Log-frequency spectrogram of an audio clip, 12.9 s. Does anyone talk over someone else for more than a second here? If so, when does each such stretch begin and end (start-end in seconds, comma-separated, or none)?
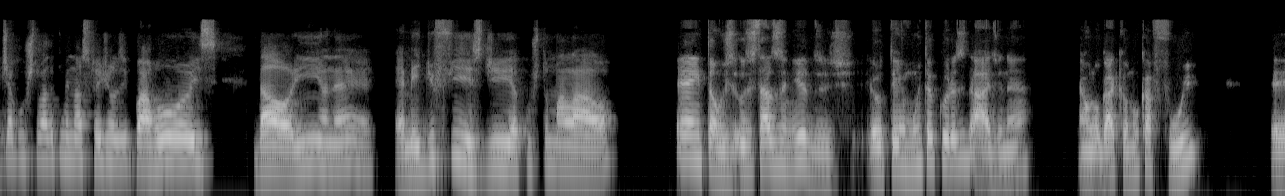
none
